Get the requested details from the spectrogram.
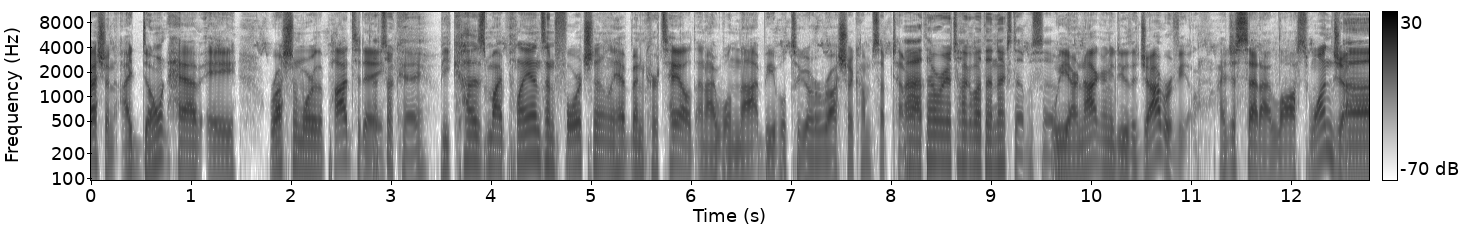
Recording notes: PORCH PODCAST. At his house doing a socially distant podcast outside on the porch.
